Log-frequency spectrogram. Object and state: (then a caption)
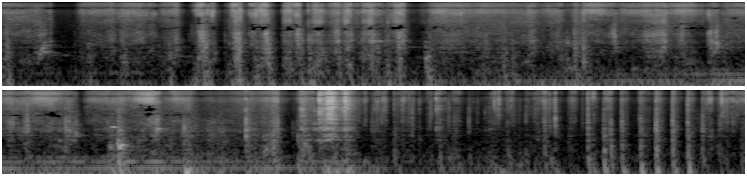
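Denim jeans scratched and tapped. Long nails tap and scratch pale yellow denim jeans over the knee and thigh, giving dry rasping fabric scrapes and soft thuds. A busier stretch of continuous scratching in the middle gives way to a quicker run of separate taps near the end.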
